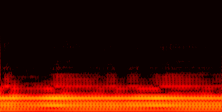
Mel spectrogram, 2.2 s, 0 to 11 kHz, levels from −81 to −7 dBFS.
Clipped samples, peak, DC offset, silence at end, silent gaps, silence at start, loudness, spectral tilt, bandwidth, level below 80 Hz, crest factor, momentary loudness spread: under 0.1%; -26 dBFS; under 0.1%; 0 s; none; 0 s; -37 LUFS; -11.5 dB/octave; 4.8 kHz; -48 dBFS; 10 dB; 2 LU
